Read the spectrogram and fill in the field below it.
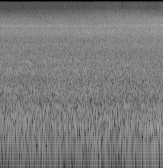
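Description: Athirapally waterfall pours down in a dense, steady roar of crashing water, loud and close, with no voices.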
